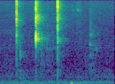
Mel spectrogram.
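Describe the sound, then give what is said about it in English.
Three crisp finger snaps in quick succession, sharp and bright, followed by a fainter fourth click, over a steady low hum with no talking. “Snap. Snap, Anne Heche.”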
